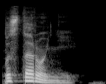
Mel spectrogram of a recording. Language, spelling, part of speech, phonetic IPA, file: Russian, посторонний, adjective / noun, [pəstɐˈronʲːɪj], Ru-посторонний.ogg
- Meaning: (adjective) 1. strange, outside, foreign 2. unauthorized 3. accessory, secondary; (noun) 1. stranger, outsider, foreigner 2. unauthorized person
